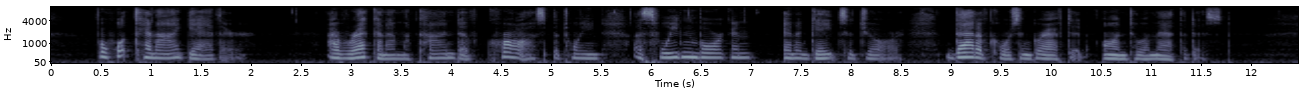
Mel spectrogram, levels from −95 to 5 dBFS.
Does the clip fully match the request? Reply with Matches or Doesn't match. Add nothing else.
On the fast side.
Doesn't match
